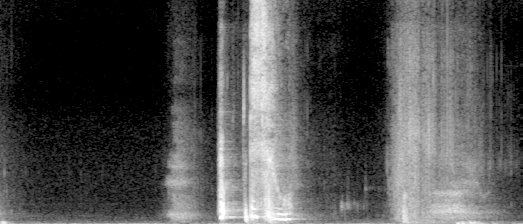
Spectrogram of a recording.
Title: stifle sneezing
